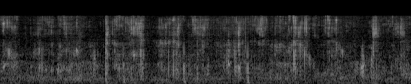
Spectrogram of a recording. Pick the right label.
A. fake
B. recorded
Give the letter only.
B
